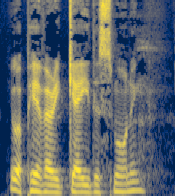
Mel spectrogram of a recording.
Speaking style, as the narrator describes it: I said

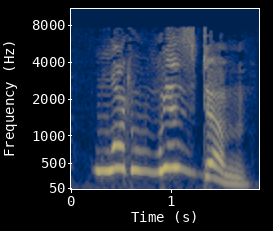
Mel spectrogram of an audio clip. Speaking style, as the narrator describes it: the sages exclaimed

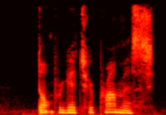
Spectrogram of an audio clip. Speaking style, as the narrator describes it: she murmured

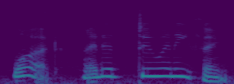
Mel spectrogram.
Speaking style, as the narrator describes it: Sebastian pleads

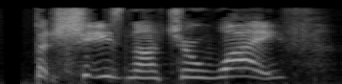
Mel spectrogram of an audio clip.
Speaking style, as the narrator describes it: cried Sue distractedly

